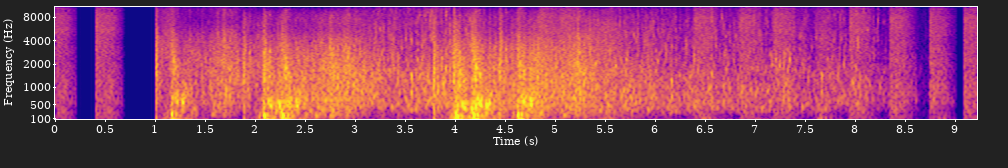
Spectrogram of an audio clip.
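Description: Water splashes and gushes loudly.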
